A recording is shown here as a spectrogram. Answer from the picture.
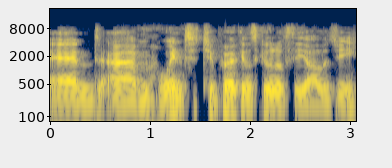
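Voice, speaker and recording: A man with a South African accent against a quiet background. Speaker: minister. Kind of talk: interview.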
